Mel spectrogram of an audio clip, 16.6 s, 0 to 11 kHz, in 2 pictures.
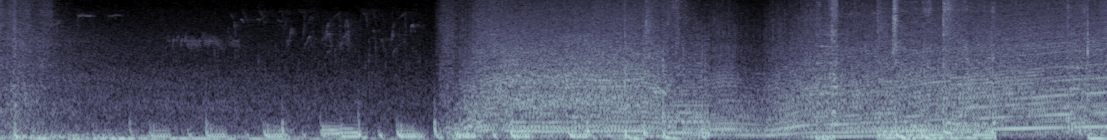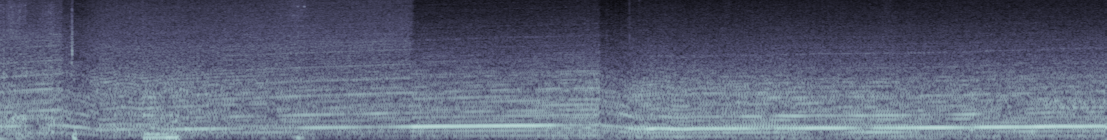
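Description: An Aston Martin in Forza Horizon 4 driving hard, the engine revving up through rising gear pulls and dropping on shifts, loud and close throughout.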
